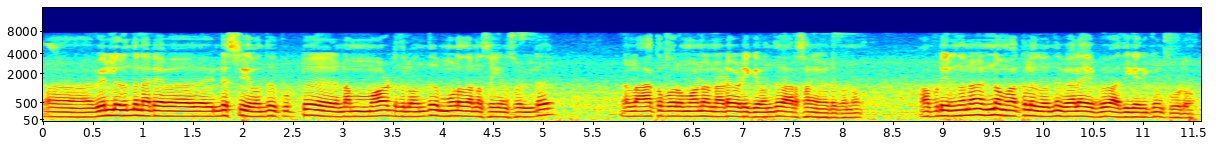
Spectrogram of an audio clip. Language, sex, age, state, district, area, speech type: Tamil, male, 30-45, Tamil Nadu, Cuddalore, rural, spontaneous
